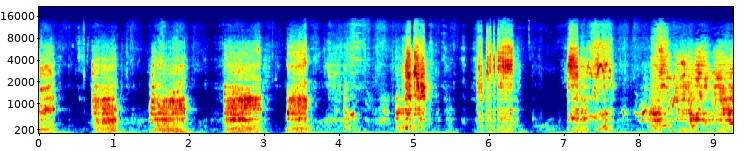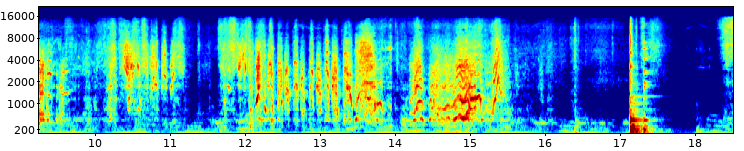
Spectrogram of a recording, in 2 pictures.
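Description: Gloved hands scrub a glass bowl with a soapy sponge, squeaking and swishing in bursts.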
